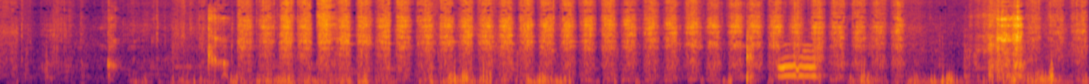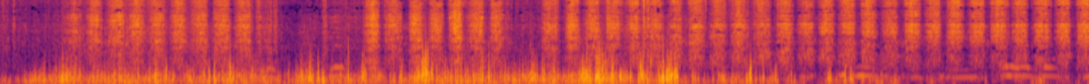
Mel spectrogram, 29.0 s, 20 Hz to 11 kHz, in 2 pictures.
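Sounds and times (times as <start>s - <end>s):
rapid scraping strokes: 2.4s - 14.7s, 18.9s - 29.0s.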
